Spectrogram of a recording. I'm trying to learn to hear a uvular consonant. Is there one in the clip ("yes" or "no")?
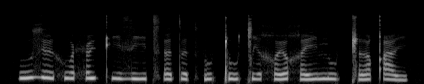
yes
